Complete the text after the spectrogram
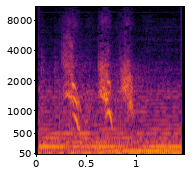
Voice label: oww oww, grunts dialogue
